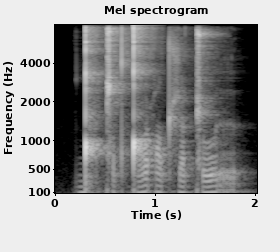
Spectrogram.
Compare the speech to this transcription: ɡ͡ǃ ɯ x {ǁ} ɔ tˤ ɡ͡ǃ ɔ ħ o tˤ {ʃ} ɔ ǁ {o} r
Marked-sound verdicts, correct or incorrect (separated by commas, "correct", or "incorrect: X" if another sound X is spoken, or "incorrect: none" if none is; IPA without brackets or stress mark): correct, correct, correct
